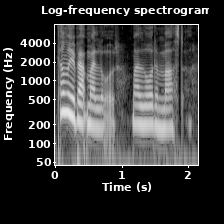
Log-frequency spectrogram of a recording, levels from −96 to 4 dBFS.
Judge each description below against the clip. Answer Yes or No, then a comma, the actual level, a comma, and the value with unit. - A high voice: Yes, high, 210 Hz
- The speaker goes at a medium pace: No, fast, 225 wpm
